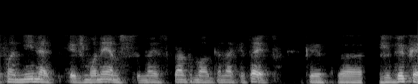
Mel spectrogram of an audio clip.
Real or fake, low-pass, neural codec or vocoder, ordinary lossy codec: real; 7.2 kHz; none; AAC, 16 kbps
